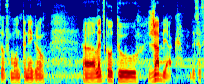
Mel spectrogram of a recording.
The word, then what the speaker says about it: Žabljak: We arrived in Žabljak, or how I heard yesterday on the mountain, how the English pronounce it, Zabaljak. So guys, it's Žabljak. So we just parked our car here.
